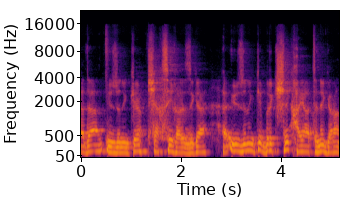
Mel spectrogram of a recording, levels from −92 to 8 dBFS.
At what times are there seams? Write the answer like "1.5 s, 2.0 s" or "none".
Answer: none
